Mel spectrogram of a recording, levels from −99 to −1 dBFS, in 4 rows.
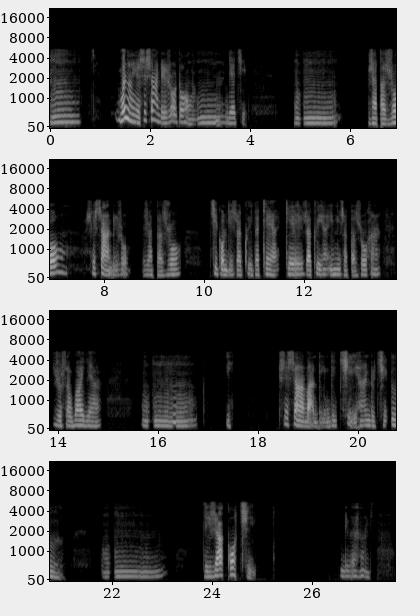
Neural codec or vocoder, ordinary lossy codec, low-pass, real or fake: codec, 16 kHz in and 24 kHz out, 1.1 kbps, FireRedTTS-2 codec; none; 5.4 kHz; fake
